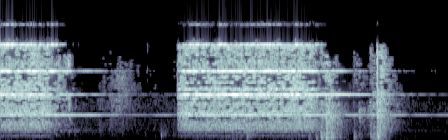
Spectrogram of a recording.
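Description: Telephone bell ringing twice, each ring loud and about a second long or more with a short pause between, followed by a couple of short knocks near the end as the receiver is picked up.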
